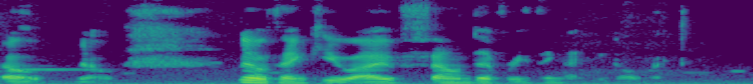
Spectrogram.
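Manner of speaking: dismissive scoffing, muttered under breath. Voicing a character turning down an offer of help: scoffing under breath. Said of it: "scoff under my breath and just shake my head and say".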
